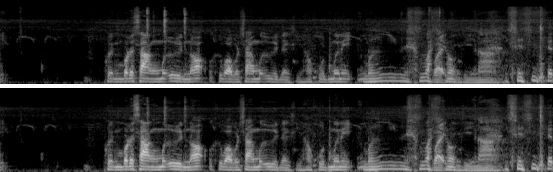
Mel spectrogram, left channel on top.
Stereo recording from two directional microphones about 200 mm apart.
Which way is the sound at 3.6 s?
15° right (ahead or behind).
